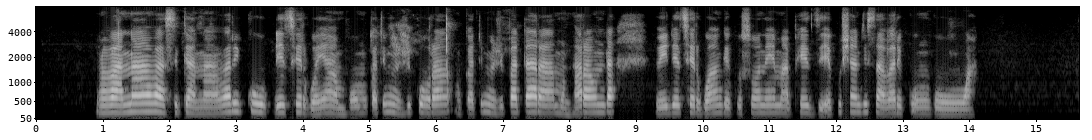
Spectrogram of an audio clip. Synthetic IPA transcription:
ʋanaʋasikanaʋaɾikuɗe̞t͡se̞rwajambomukatimwe̞ʐiko̞ɾamukatimwe̞ʐipataɾamunaɾaunda | ʋe̞iɗe̞t͡se̞rwaŋɡe̞kuso̞ne̞mapʰe̞d͡ziekuʃandisaʋaɾikuŋɡuːwa

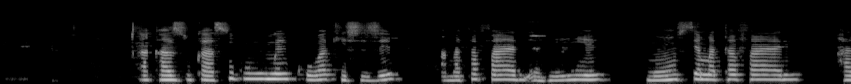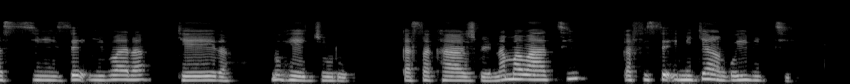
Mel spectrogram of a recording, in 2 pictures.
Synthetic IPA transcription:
akazukasuɡumwe̞kuːβakʰiʃid͡ʒe̞ | amatafaɾiaɦiije̞ | muːnsijamatafaɾi | hasize̞ʔiβaɾaɾɟe̞ːɾa | noɦe̞ːʒuɾu | ɡ̥asakʰaʒɡwe̞namaβaːtʰi | ɡ̥afise̞imiɾɟaːŋɡo̞jiβitʰi

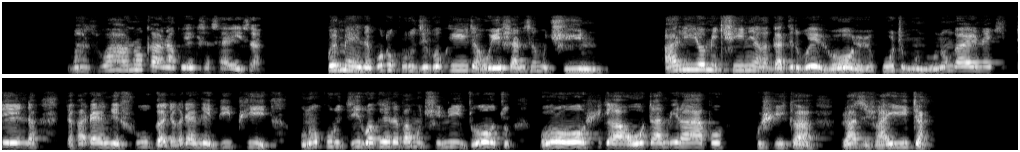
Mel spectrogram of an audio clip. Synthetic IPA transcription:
mazuwaːno̞kanakuekesasaiza̰n | kwe̞me̞nekoto̞kuɾud͡zirwakuitaɦujeʃandis̬emut͡ʃiːni | aɾijo̞mit͡ʃinijakaɡʱad͡zirirweʐo̞vjoʐe̞kutimun̤uːno̞ŋɡaine̞t͡ʃi̥te̞ndat͡ʃakaɗaiŋɡe̞ʃuɡʱat͡ʃakaɗaiŋɡe̞bʱipʰi | uno̞kuɾud͡zirwakue̞ndepamut͡ʃinid͡zo̞d͡zo̞ | ɦorowoʂikaɦotambiɾapo̞ | kuʂika | ʐaziʐaiːta̰

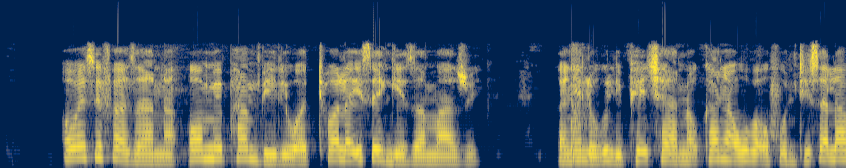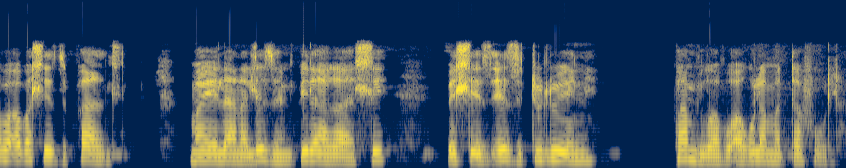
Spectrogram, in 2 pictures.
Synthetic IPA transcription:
ɔwesifazanaɔmɛpʰambʱiliwatʰɔlaisɛŋɛzamazwi | ɣaɲɛloɣulipʰɛt͡ʃʰʼanaukʰaɲauɣuβaufundʱisalaβaːβaɬezipʰand͡ɮʱɛ | majɛlanalɛzempʼilaɣaɬɛ | βɛɬeziezitʼulweni | pʰambʱiɣwaβɔaɣulamatʼafuːla

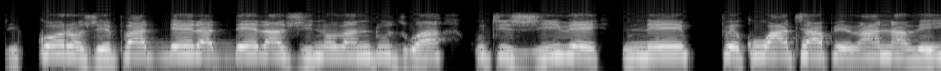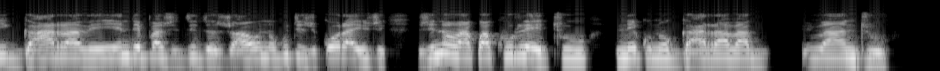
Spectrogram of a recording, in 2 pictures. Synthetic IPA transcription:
ʐiko̞ɾo̞ʐe̞paɗe̞raɗe̞raʐino̞ʋandud͡zwa | kutiʐiʋe̞ | ne̞ | pe̞kuwatape̞ʋanaʋe̞iɡʱaraʋe̞ie̞nde̞p̬aʐid͡zid͡zo̞ʐaʋo̞no̞k̬utiʐiko̞ɾaiʐi | ʐino̞ʋakwakure̞tʰu | ne̞kuno̞ɡʱaraʋa | ʋaːntʰu

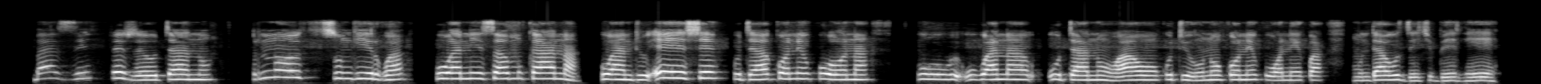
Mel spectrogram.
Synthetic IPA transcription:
ɓazire̞ʐe̞utano̞ | rino̞suŋɡirwa | kuwanisamukanakuwantʰuʔeʃe̞kutiako̞ne̞kuona | kuwanautano̞ɦwawo̞kutiɦuno̞ko̞ne̞kuo̞ne̞kwamundaud͡ze̞t͡ʃibʱe̞ɮe̞ːa

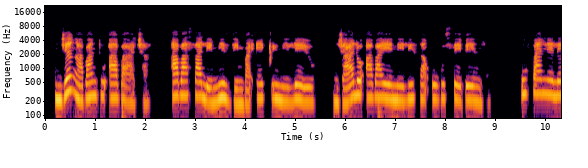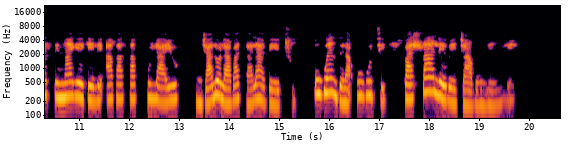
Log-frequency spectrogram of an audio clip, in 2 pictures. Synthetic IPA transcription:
nd͡ʒʱɛŋaβantʼuʔaβat͡ʃʰʼaː | βasalemizimbʱa̰ʔeǃinilɛjɔ | nd͡ʒʱalɔʔaβajɛnelisa̰ʔuɣusɛβɛːnd͡zʱa | ɣufanɛlɛsinaɣɛɣɛlɛʔaβasak̚ʰulajɔ | nd͡ʒʱalɔlaβad̥ʱalaβetʰu | uɣwɛnd͡zʱɛla̰uɣutʰiβaɬalɛβɛd̥ʒ̥ʱaβuliːlɛ

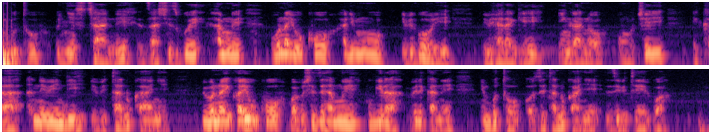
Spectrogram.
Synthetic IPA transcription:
imbutʰo̞ɲiːnʃi̥t͡ʃaːne̞zaʃizɡwe̞hamŋe̞uβonajuːkʰo̞haɾimŋo̞ | iβiɡo̞ːɾi | βiɦaɾaɡeiŋɡano̞ | umut͡ʃe̞ɾi | ekʰaniβiːndiβitaːndukʰaɲe̞ | βiβo̞naikwajuːkʰo̞βaβiʃize̞ɦamŋe̞kuɡiɾaβe̞ːɾe̞kane̞ | imbutʰo̞zitaːndukaɲe̞ziβitʰe̞ɡwa

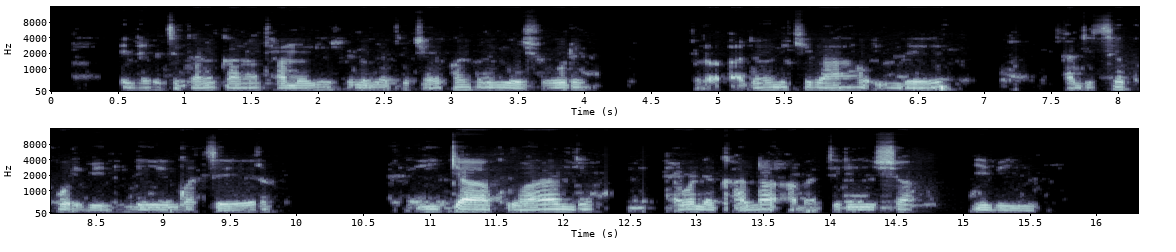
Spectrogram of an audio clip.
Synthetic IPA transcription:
indeβed͡ziɡaɾaɡaɾatʰamuŋiʃuɾenumunat͡set͡ʃaɾikoaɾikoniɲiʃuːɾe | a̰ɾiahonikʰiβaho̞̰ʔḭmbe̞ɾe̞ | taːndit͡se̞kʰo̞ʔḭβiːntuniŋɡwad͡z̥e̞ːɾa | jiɟakʰuɾuhaːndetaβo̞ne̞kʰanaʔamadiɾiʃa | jiβiːndu

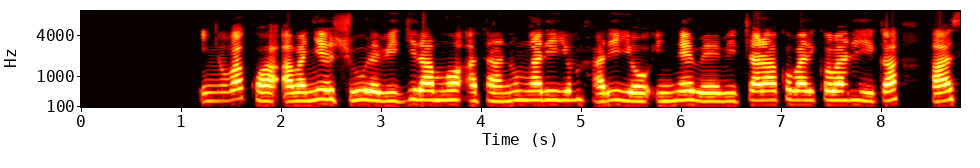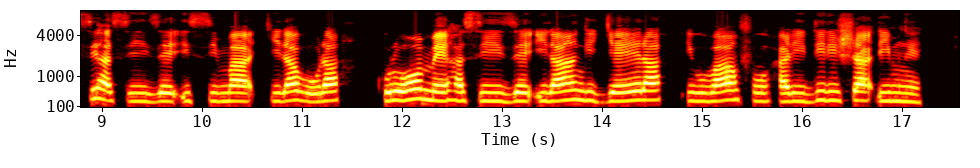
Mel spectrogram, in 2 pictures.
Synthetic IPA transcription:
iɲuβakwaʔaβaɲe̞ːʃuɾe̞βiɡiɾamŋo̞ʔataːnumŋaɾijo̞haɾijo̞ʔin̥he̞βe̞βit͡ʃaɾako̞βaɾiko̞βaɾiːɡa | haːsihasize̞ʔisimaɟ̥iɾaβuɾa | kuɾuho̞me̞ɦasize̞ʔiɾaːŋɡiɟe̞ːɾa | iβuβaːɱfuhaɾidiɾiʃaɾimŋe̞

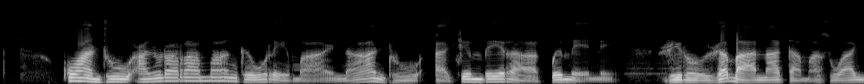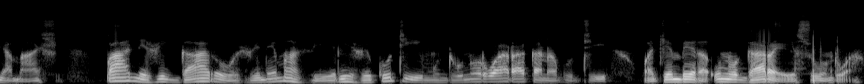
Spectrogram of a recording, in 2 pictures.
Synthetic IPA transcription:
kuantʰuano̞ɾaramaŋɡe̞uɾe̞ma̰naːntʰuat͡ʃe̞mbe̞ɾakwe̞me̞̰ːnḛ | ʐiro̞ʐaɓaːnakamasuwaɲama̰ːʃi̥ | pane̞ʐiɡʱaro̞ʐine̞maviriʐe̞kutimuntʰuːno̞rwaɾakanakutiwa̰t͡ʃe̞mbe̞ɾa̰ʔuno̞ɡʱaɾaɦḛsuːndwa̰

